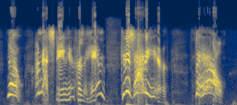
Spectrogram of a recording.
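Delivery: very loud, shrill, very high, swooping yell. Telling a story, voicing a woman below who starts yelling: retelling a woman yelling. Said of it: "she starts yelling".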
